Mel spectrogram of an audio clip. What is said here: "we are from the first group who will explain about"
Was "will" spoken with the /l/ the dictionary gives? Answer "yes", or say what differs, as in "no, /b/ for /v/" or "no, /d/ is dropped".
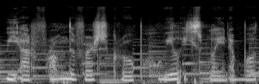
yes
